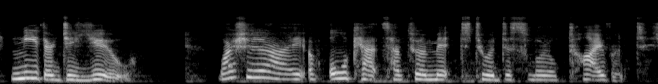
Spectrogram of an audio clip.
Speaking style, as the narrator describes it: snarled threateningly

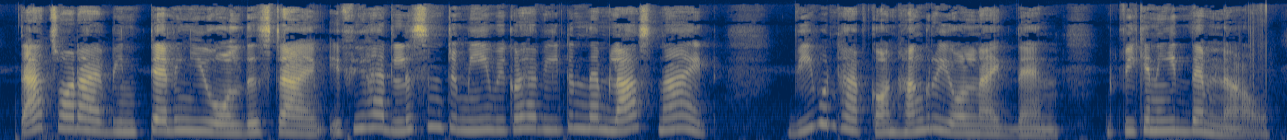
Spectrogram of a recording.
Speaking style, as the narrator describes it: the old woman also shot up and cried

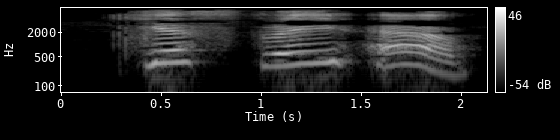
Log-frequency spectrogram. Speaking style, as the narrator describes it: yelled Mrs

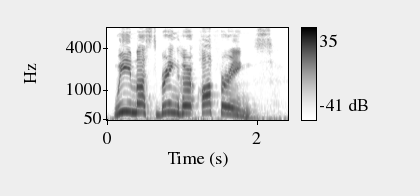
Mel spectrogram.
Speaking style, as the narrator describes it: the high priest cried out

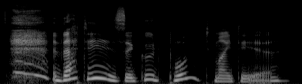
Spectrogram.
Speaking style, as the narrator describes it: laughed

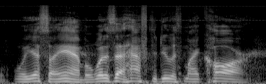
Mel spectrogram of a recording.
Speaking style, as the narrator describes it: asked the lawyer

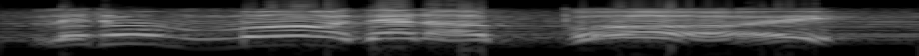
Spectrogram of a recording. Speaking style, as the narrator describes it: she sneered

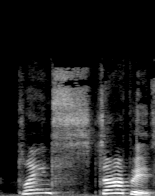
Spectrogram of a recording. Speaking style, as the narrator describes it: Susanna shrieked

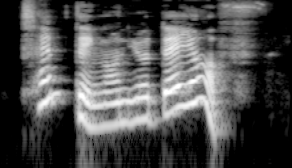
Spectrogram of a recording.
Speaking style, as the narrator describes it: he said brightly

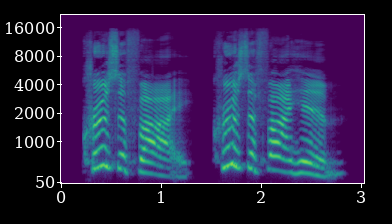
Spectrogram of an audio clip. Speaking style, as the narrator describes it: they shouted, saying

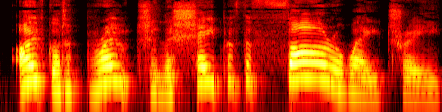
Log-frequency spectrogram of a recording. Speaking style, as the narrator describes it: cried Franny

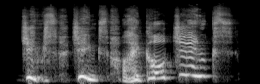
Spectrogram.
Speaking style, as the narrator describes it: he shrieked with laughter

